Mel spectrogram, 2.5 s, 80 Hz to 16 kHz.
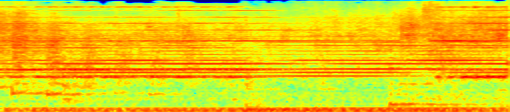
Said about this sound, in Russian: Первый звонок раздался в 9 вечера.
